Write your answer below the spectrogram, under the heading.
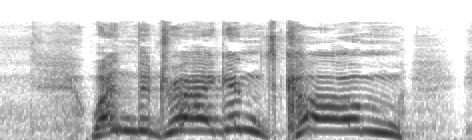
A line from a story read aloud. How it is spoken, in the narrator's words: shrieked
